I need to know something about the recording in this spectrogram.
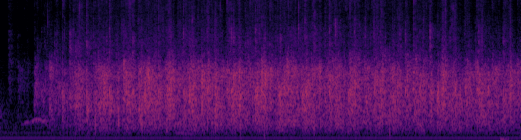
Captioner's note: audience applauding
